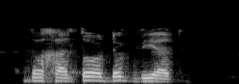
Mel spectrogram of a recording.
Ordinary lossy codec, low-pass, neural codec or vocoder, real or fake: AAC, 24 kbps; 5.4 kHz; none; real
